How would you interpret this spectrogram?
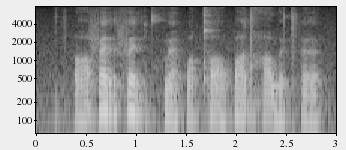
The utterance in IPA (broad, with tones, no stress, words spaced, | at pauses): t͡sʼɑ˩˧fæ˥˧r fɛ˥˩rkʷʰæ˧˩˧pɔ˩˧ qʼɔ˧˩˧ pɑ˥dʱɑ˥˧ wə˩˧t͡sʼɜ˨˩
